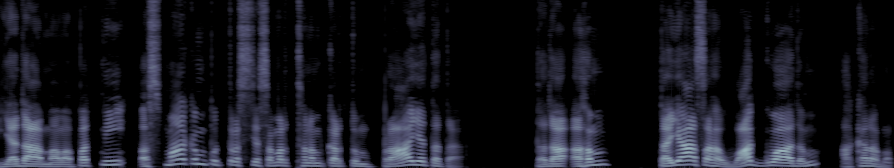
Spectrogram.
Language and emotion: Sanskrit, angry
